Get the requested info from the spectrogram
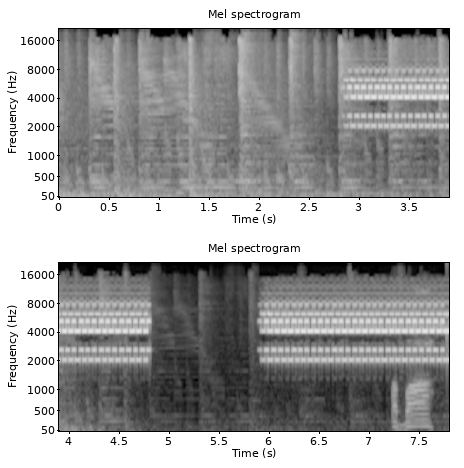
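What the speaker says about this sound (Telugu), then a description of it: "గౌరీ అన్న ఇప్పుడు కాల్ చేస్తున్నాడు." Electronic phone ringtone repeating in two loud bursts with a brief gap between, following a stretch of background music, in a Telugu short drama.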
